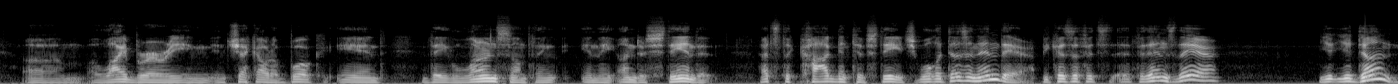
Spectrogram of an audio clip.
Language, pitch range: English, 100-135 Hz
